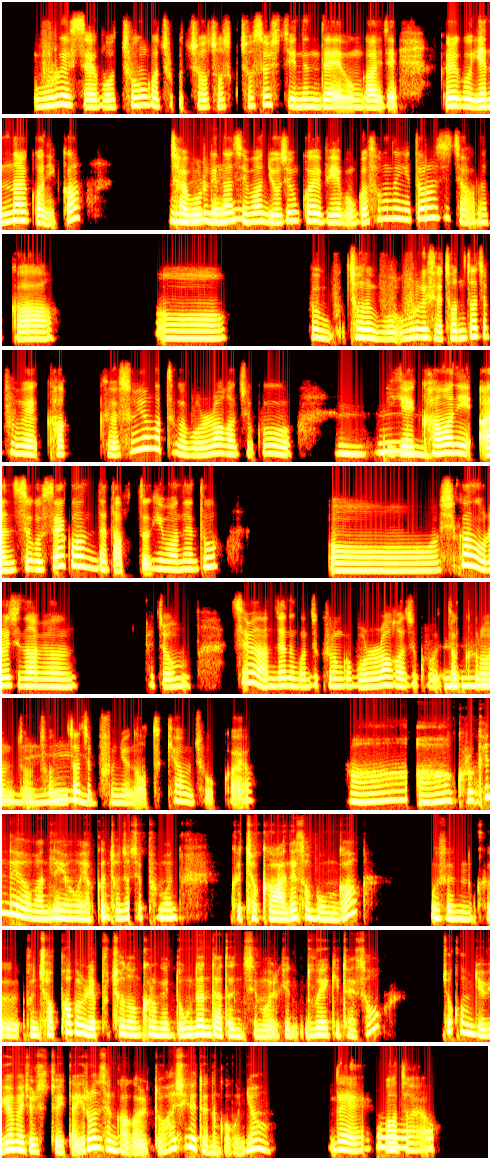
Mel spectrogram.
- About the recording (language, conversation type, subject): Korean, advice, 감정이 담긴 오래된 물건들을 이번에 어떻게 정리하면 좋을까요?
- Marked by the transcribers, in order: other background noise; tapping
